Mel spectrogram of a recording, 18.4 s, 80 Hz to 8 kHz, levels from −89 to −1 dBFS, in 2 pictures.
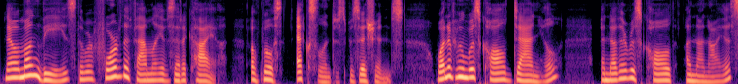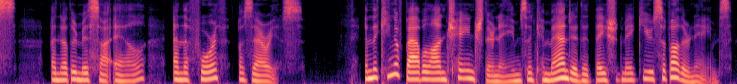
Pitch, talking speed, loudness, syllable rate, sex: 190 Hz, 160 wpm, -20 LUFS, 5.5 syllables/s, female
